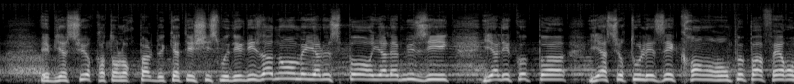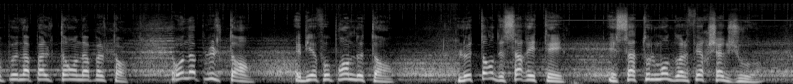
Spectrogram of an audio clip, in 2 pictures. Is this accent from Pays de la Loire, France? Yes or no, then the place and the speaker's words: no; Clarafond, Auvergne-Rhône-Alpes, France; Moi, je suis originaire de Clarafond, d'un village qui est à 5 km d'ici.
